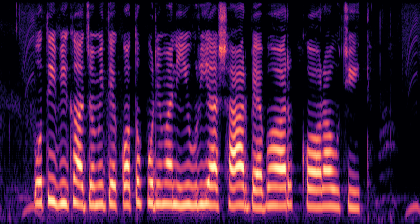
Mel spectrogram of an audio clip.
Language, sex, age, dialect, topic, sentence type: Bengali, female, <18, Rajbangshi, agriculture, question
